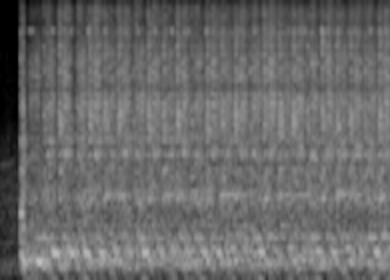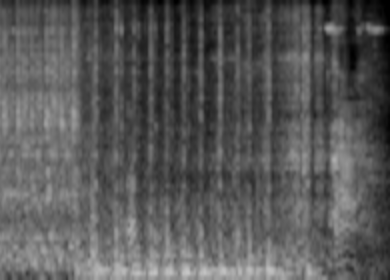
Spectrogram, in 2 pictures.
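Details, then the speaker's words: Barn-find VW Beetle sat for decades, good plugs and wires, starting fluid sprayed in the carburetor as it lacks fuel: steady starter churn about four seconds, then uneven popping as it tries to catch before dying; nearly starts. "so right now dad's going to spray a little starting fluid in there I'll turn over the key see what she does"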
